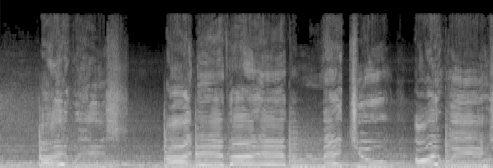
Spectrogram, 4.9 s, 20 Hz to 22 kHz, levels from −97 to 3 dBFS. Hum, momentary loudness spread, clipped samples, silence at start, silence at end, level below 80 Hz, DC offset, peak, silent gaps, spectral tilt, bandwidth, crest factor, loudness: none; 7 LU; under 0.1%; 0 s; 0 s; -36 dBFS; under 0.1%; -4 dBFS; none; -2 dB/octave; over 20 kHz; 16 dB; -20 LUFS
